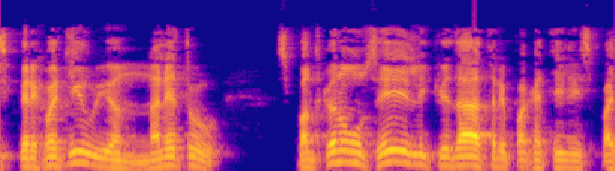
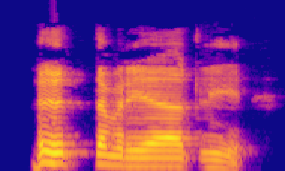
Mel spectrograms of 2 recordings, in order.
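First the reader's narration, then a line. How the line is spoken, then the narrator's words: Laughing. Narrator (Russian): засмеялся Денис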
